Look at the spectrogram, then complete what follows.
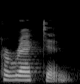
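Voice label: "correct in", English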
